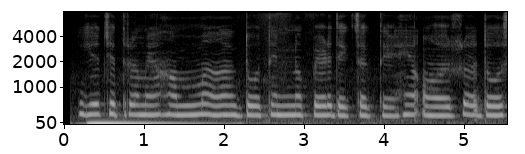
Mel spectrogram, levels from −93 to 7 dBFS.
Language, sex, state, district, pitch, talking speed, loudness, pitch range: Hindi, male, Maharashtra, Dhule, 250 Hz, 130 wpm, -35 LUFS, 245-260 Hz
